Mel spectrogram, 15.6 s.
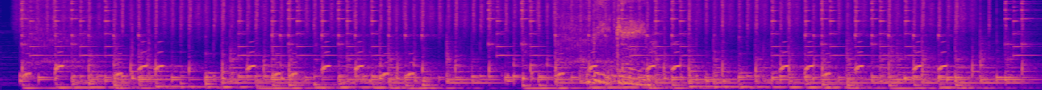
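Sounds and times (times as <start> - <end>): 
jungle percussion playing: 0.2 - 15.6.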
